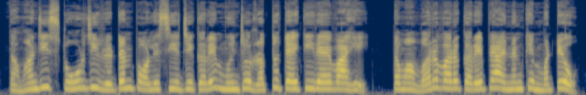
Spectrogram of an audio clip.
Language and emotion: Sindhi, angry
